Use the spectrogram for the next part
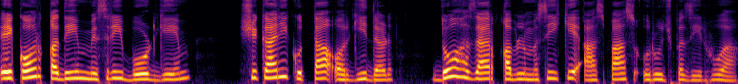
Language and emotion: Urdu, neutral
